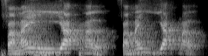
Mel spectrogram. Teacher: matinya itu seolah-olah tidak ada atau dilebur ke huruf yang selanjutnya yaitu huruf ya makannya dapat dinamakan idghom karena hurufnya itu dilebur atau dimasukkan ke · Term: Idgham Bighunnah, idgham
